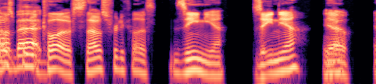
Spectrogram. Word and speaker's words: Xenia: I'll spell it for you and take a stab at it. All right. Xenia. Xena. Close. That's that not was bad. pretty close. Xenia. Xenia.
